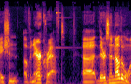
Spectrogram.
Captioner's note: bell chimes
